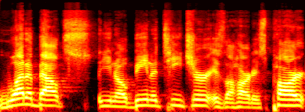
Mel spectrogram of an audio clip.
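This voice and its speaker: Against a silent background in a very clean recording, a man with a fairly high pitch and an animated tone talks at a moderate pace. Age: 40s. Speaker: comedian and motivational speaker. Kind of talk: casual chat.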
